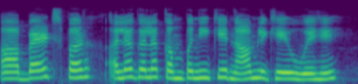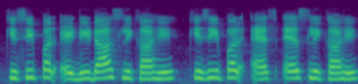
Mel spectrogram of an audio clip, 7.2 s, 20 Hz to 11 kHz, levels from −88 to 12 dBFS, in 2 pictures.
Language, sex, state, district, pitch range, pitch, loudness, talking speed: Hindi, female, Uttar Pradesh, Muzaffarnagar, 245-285 Hz, 270 Hz, -13 LUFS, 175 wpm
